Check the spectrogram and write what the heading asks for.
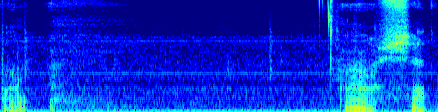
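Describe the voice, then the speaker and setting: A man's voice: drawn-out words, fairly bright tone. A man streaming a video game, chatting casually, muttering and swearing as he plays. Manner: mutters and swears while playing. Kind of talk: casual gaming livestream chat.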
